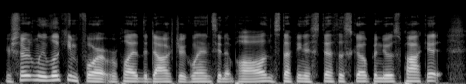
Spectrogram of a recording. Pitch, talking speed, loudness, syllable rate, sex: 145 Hz, 230 wpm, -17 LUFS, 7.2 syllables/s, male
